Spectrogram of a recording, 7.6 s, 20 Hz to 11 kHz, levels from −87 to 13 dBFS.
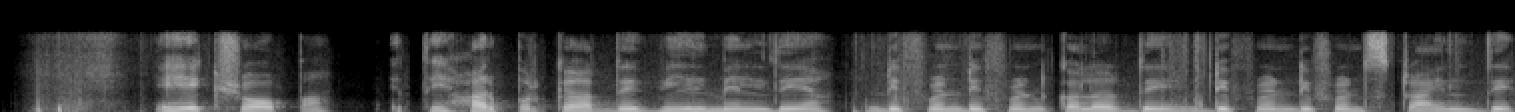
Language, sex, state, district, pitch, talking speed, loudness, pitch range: Punjabi, female, Punjab, Kapurthala, 215 Hz, 150 wpm, -19 LUFS, 210-220 Hz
